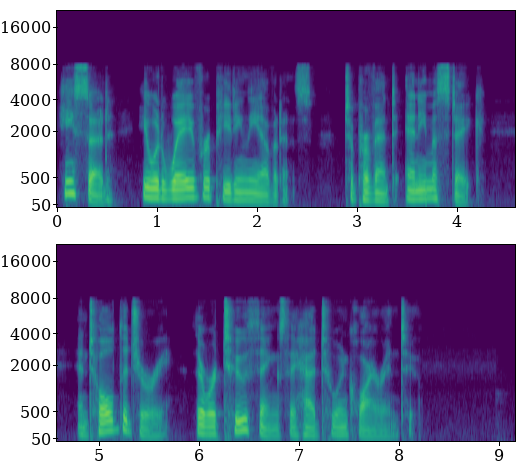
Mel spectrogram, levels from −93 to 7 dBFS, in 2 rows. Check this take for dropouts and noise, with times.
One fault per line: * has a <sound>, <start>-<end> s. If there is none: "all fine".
all fine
